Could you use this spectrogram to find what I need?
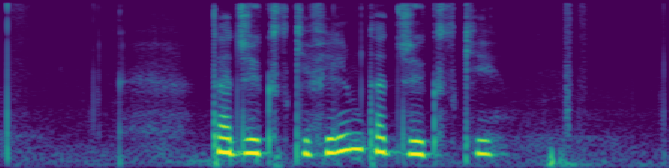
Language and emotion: Russian, neutral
